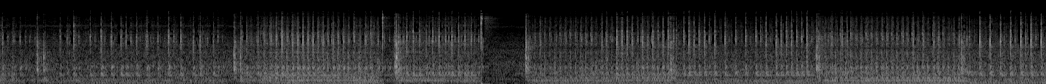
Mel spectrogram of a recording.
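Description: Home-built pen plotter made from salvaged printer carriage assemblies drawing letters. Its carriage motors run in short bursts of steady pitch with a rapid fine ticking, sharp clicks come from the push solenoid lifting and dropping the pen, and there is a brief lull about five seconds in.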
